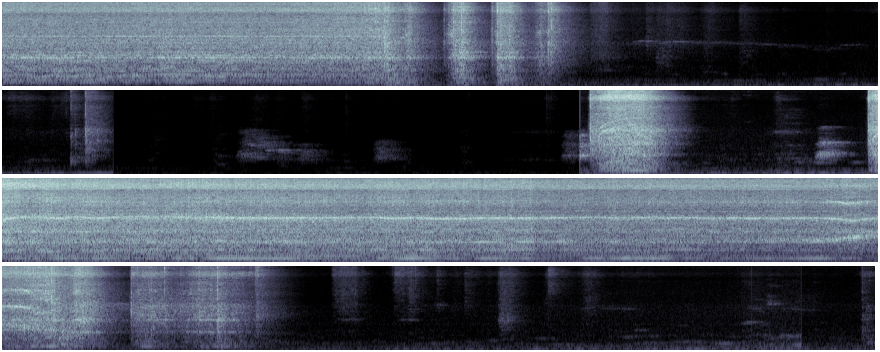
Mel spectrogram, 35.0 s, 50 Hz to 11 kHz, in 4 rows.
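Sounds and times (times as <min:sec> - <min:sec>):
cordless drill whining: 0:00.0 - 0:05.5, 0:14.6 - 0:15.5, 0:17.4 - 0:28.9.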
